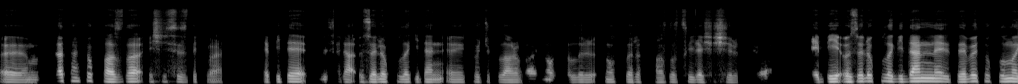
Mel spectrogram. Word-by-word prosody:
emm, 110 -1 -1 0.2
zaten 155 0 +1
çok 165 - -4
fazla 125 +1 +4
eşitsizlik 115 -1 -8
var. - - -8 0.4
E, - - -2
bir 125 - -5
de 130 -1 +4
mesela - - -4
özel 115 +1 +1
okula 120 0 -1
giden, 115 -1 -4
eee, 110 0 -5
çocuklar 110 -1 -4
var. 105 -1 -6
Noktaları, 110 0 -8
notları 115 0 -7
fazlasıyla 110 +1 -6
şişiriliyor. 105 0 -4 0.5
E, 110 +1 -1
bir 135 0 +6
özel 130 +3 +3
okula 145 0 +2
gidenle 140 +1 +7
devlet 140 +4 +3
okuluna 140 -1 +3
115 Hz, 160 wpm, -27 LUFS, 110-135 Hz, 0.5 s, gidenle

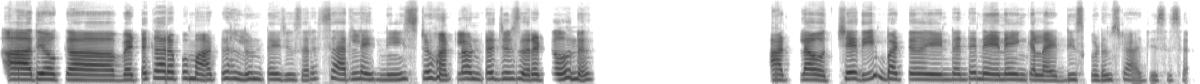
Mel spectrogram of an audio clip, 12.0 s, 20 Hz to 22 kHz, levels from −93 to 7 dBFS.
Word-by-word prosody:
అది 260 +1 +7
ఒక 255 0 -7 0.5
వెటకారపు 300 +5 +2
మాటలుంటాయి 265 0 -3
చూసారా! 250 +2 -9
"సర్లే, 275 -2 -2 0.2
నీ 245 0 -4
ఇష్టం." 305 +3 -4
అట్లా 275 +3 0
ఉంటది 280 +1 -3
చూసారా 265 -4 +1
టోన్. 265 +1 +1 2.0
అట్లా 245 +1 +1
వచ్చేది. 285 +4 0 0.2
బట్ 275 -1 -1 0.3
ఏంటంటే 250 +2 -4
నేనే 255 0 +3
ఇంకా 240 -1 -3
లైట్ 215 -1 -2
తీసుకోవడం 230 -1 -8
స్టార్ట్ 245 -5 -11
చేసేసా. 225 0 -13
260 Hz, 110 wpm, -21 LUFS, 245-285 Hz, 2.0 s, అది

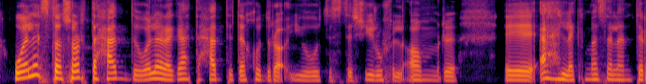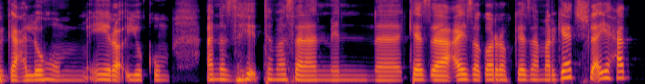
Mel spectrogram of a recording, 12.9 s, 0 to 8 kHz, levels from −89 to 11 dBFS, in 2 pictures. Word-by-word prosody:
ولا 240 +10 +7
استشرت 230 - +4
حد 205 -2 +1
ولا 180 +5 +2
راجعت 190 +2 0
حد 175 -1 0
تاخُد 165 0 -5
رأيه 155 +1 -3
وتستشيره 150 +2 -4
في 160 - -11
الأمر؟ 155 -3 -4 0.5
آآ 160 -1 +4
أهلك 190 -5 +1
مثلًا 175 -2 -3
ترجع 160 -2 -1
لهم، 160 -2 -3
إيه 180 0 -1
رأيكم؟ 165 -1 -2 0.4
أنا 180 0 -1
زهقت 170 +3 -2
مثلًا 175 -2 0
من 160 0 -10 0.4
كذا، 170 -2 +3
عايز 175 +2 +3
أجرّب 175 0 0
كذا، 175 0 -2
ما 170 0 -2
رجعتش 235 +8 +1
لأي 235 +3 +4
حد؟ 230 +1 -2
170 Hz, 140 wpm, -19 LUFS, 160-185 Hz, 0.5 s, ولا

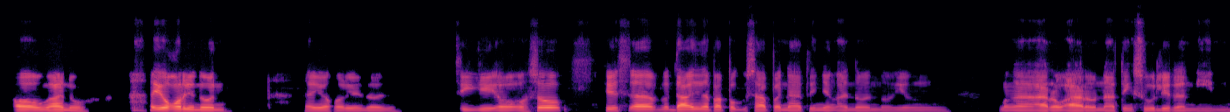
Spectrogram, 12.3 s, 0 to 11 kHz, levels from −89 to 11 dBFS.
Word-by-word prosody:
Oo 120 0 +5
nga 120 +1 +6
'no? 110 +1 -5 0.6
Ayoko 155 -3 +7
rin 130 - +3
no'n 120 -1 +4 0.9
ayoko 120 -1 -1
rin 105 -1 -4
no'n, 100 0 -5 0.7
sige, 110 -1 -3
oo. 115 +1 -2
So, 165 +4 +3 0.4
since, 155 0 -1
ah, 145 -1 +6
dahil 135 0 +3
napapag-usapan 125 -3 -2
natin 110 0 -6
'yong 110 -1 -8
ano 100 -1 -7
'no, 95 0 -15
'yong 95 0 -15 0.6
mga 105 -1 -4 0.2
araw-araw 100 -1 +1
nating 100 +1 -6
suliranin. 95 -4 -6
110 Hz, 120 wpm, -24 LUFS, 100-125 Hz, 0.9 s, Ayoko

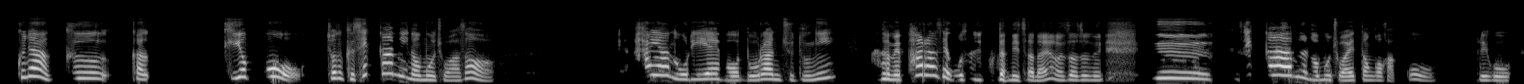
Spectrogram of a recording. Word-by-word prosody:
그냥 340 - +4
그 280 +3 -2 0.2
그니까 - - 0 0.8
귀엽고 345 +6 +3 0.2
저는 280 -1 +1
그 240 - -3
색감이 450 - +1
너무 210 -3 0
좋아서 190 +9 -3 1.5
하얀 430 -1 +4
오리에 235 +1 +1
뭐 190 -1 -1
노란 225 +4 +2
주둥이, 215 - -6 0.3
그다음에 245 -4 0
파란색 420 - +3
옷을 215 +1 -7
입고 210 - -15
다니잖아요. 200 -1 -1
그래서 205 -1 -3
저는 195 0 -6 0.5
그 285 -4 +1 0.3
색감을 420 - +5
너무 210 +1 -4
좋아했던 190 +1 -3
것 190 - -5
같고 190 -2 -10 0.4
그리고 185 -2 -4
240 Hz, 270 characters per minute, -20 LUFS, 200-330 Hz, 1.5 s, 색감을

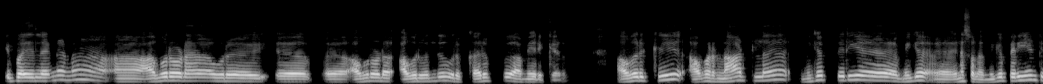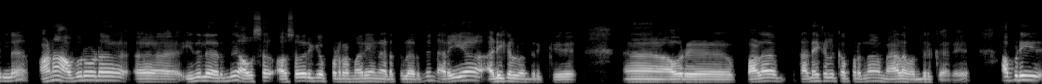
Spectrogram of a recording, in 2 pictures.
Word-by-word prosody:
இப்போ 165 +2 +4
இதுல 160 0 +1
என்னன்னா 210 +2 -4 0.4
அ - - -2 0.3
அவரோட 175 +3 +3 0.3
ஒரு 155 0 +3 0.5
அ - - +3 0.4
அ - - +2 0.3
அவரோட 155 +2 +2 0.2
அவர் 145 +2 +1
வந்து 175 +4 -4
ஒரு - - -3
கருப்பு 160 +4 -1
அமெரிக்கர். 110 -4 -5 0.6
அவருக்கு 175 +3 +1 0.3
அவர் 145 +3 +1
நாட்ல 180 +2 -1 0.4
மிகப்பெரிய 205 +5 -2 0.5
மிக 145 +5 -4 0.4
என்ன 150 - -2
சொல்றது 115 -4 -3
மிகப்பெரியன்ட்டு 175 - 0
இல்ல. 170 +3 -1 0.3
ஆனா 205 - +1
அவரோட 195 +3 +1 0.6
அ - - 0 0.3
இதுலேருந்து 170 +1 +1
அசோ 145 +5 0 0.2
அசௌகரியப்படுற 155 -1 +1
மாரியான 140 -2 -1
இடத்திலருந்து 130 +8 -3
நிறைய 165 +7 +1 0.3
அடிகள் 145 +1 +2
வந்திருக்கு. 120 -1 -7 0.7
அ - - -1 0.4
அவரு 120 0 +4 0.6
பல 130 - +4 0.4
தடைகளுக்கு 155 +1 -2
அப்பறம் 140 +2 -5
தான் 150 -5 -2
மேல 130 +1 +2
வந்திருக்காரு. 130 - -6 0.5
அப்படி 415 0 +4
155 Hz, 125 wpm, -17 LUFS, 135-175 Hz, 0.7 s, இப்போ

